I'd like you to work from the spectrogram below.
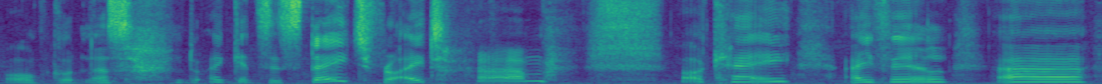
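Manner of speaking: squeaky little genie gushing over Titus; small Germanic genie. Acted. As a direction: play a tiny fussy genie, flustered. Genie flustered.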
